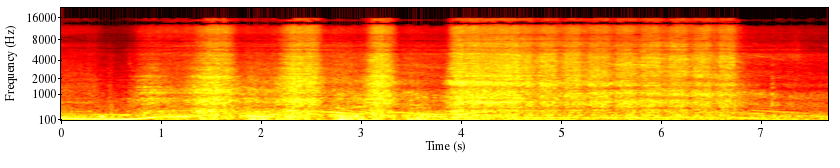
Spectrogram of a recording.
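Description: Jeep Grand Cherokee engine revving in repeated surges through a loud exhaust as it tries to pull away through snow. The muffler has broken off and hangs detached, so the exhaust is very loud.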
